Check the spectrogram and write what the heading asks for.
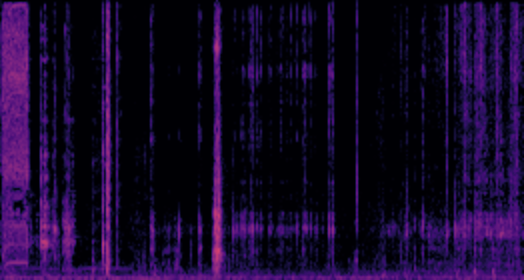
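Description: Bosch cordless drill-driver whirring for a moment at the start as it turns a screw on the belt sander's arm. After that come light clicks and rattles of the screws and metal sanding arm being handled, with one sharper click a little after two seconds.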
